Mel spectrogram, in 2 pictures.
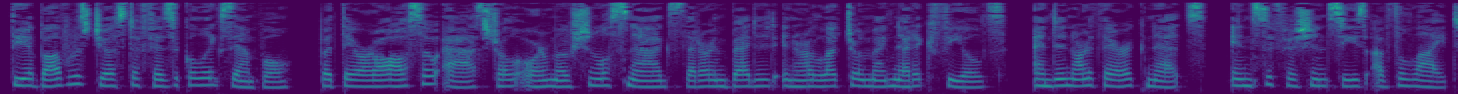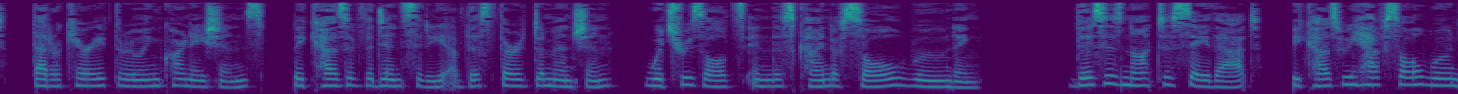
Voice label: substitute voice rate slow pitch medium; alice; karen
